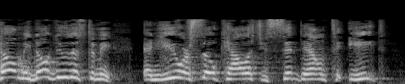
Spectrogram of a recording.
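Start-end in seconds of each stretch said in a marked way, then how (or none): 0.0-1.1 mild, high-pitched, put-on begging voice. Retelling a man in a pit begging his brothers for mercy, retelling a yell for help. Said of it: "he's yelling".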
